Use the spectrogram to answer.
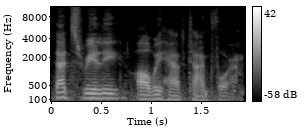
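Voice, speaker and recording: An actor playing a calm, clinical psychiatrist who speaks in a measured, unflappable way, in a video game cutscene. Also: male voice, lowish voice, a little hiss or hum, natural voice.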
